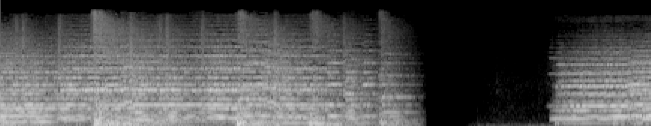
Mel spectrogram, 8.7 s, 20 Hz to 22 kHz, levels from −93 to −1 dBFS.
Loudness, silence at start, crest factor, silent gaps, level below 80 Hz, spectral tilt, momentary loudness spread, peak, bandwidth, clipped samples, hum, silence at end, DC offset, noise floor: -22 LUFS; 0 s; 16 dB; 5.70-6.20 s; -38 dBFS; -5.5 dB/octave; 11 LU; -6 dBFS; 15.5 kHz; under 0.1%; none; 0 s; under 0.1%; -68 dBFS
